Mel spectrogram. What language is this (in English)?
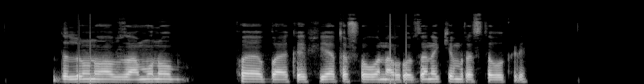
Pashto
